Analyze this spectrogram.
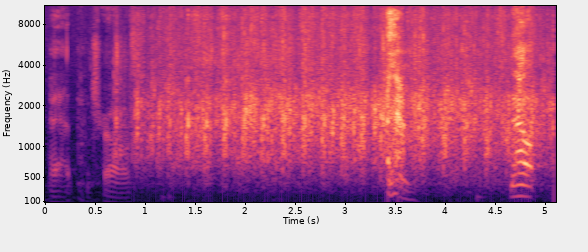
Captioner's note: crowd applause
